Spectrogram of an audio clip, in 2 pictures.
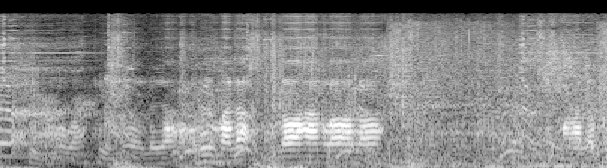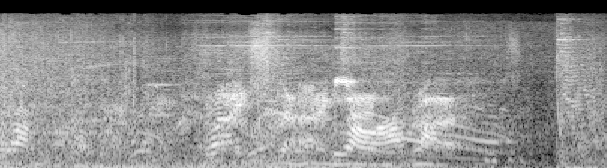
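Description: Magic spells burst and crackle in a fierce fight.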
